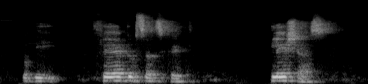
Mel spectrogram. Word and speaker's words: kleshas: be fair to Sanskrit, kleshas. In English, most of the times we would keep the K silent, but here let's pronounce it as Sanskrit is kleshas.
